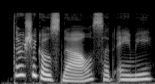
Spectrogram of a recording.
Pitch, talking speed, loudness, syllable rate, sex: 240 Hz, 230 wpm, -17 LUFS, 6.5 syllables/s, female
